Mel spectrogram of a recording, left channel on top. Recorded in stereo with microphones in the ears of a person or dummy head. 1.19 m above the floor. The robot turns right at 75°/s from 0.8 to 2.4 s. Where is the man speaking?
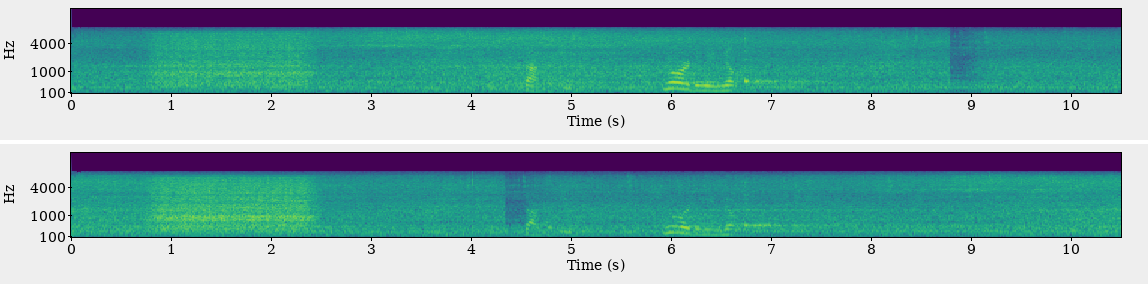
45° left (ahead or behind), 0.7 m.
